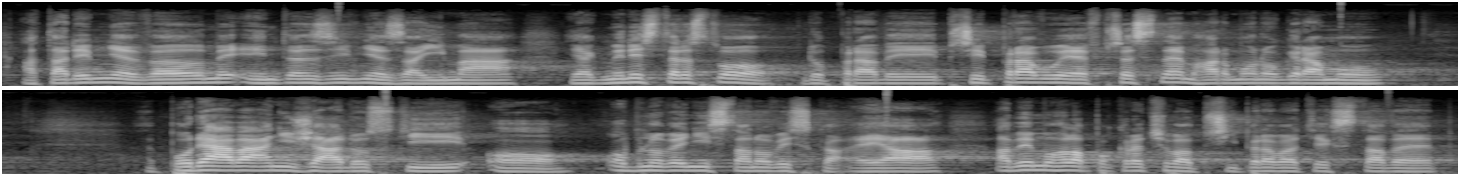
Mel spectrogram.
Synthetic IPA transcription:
ʔat̪adɪmɲɛvɛlmɪʔɪnt̪ɛnzɪvɲɛzajiːmaːjakmɪnɪst̪ɛɾst̪vo̞do̞pɾavɪpr̝̥ɪpɾavujɛfpr̝̥ɛsnɛːmɦaɾmo̞no̞ɡɾamu | po̞daːvaːɲiːʒaːdo̞sciʔoʔobno̞vɛɲiːst̪ano̞vɪskaʔɛaʔabɪmo̞ɦlapo̞kɾat͡ʃo̞vat̪̚pr̝̥iːpɾavacɛxst̪avɛp

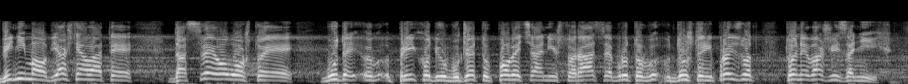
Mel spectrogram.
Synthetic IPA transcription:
ʋiːɲimao̞bjaʃɲaːʋat̪e̞ | d̪asʋe̞o̞ʋo̞ːʃt̪o̞je | bud̪epɾiːxo̞d̪iubud͡ʒe̞t̪upo̞ʋet͡ɕaːniʃt̪o̞ɾaːst̪aebɾut̪od̪ɾuʃt̪ʋeniːpɾo̞izʋo̞d̪ | t̪oːneʋaʒizaɲiːx

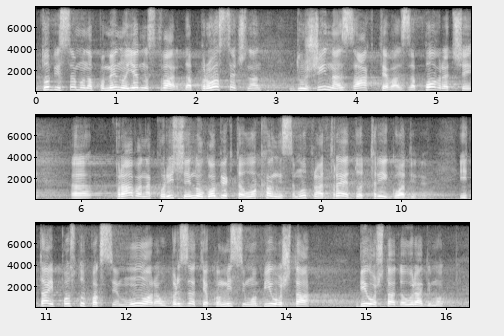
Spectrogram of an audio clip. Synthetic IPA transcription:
t̪oːbixsamo̞napo̞me̞ːnuoje̞d̪nust̪ʋaːɾd̪apɾo̞ːset͡ʃna | d̪uʒinazaːxt̪e̞ʋazapo̞ʋɾat͡ɕaj | pɾaːʋanako̞ɾiʃt͡ɕeɲed̪no̞ɡo̞bje̞kt̪aulˠo̞kaːlˠnixsamupɾemat̪ɾaje̞d̪o̞t̪ɾiːɡo̞d̪ḭnḛ | it̪aːjpo̞st̪upakse̞moːɾaubr̩zat̪iako̞mislimo̞biːlˠo̞ʃt̪a | biːlˠo̞ʃt̪ad̪auɾaːd̪imo̞

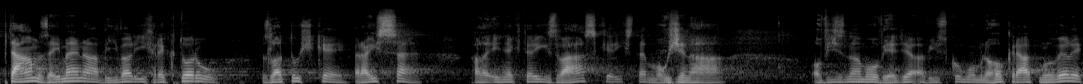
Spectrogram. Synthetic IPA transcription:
pt̪aːmzɛjmɛːnabiːvaliːxɾɛkt̪o̞ɾuː | zlat̪uʃkɪɾajsɛ | ʔalɛʔɪɲɛkt̪ɛɾiːɣzvaːskt̪ɛɾiːxst̪ɛmoʒnaː | ʔoviːznamuvjɛɟɛʔa̰viːskumumnoɦokɾaːt̪mluvɪlɪ

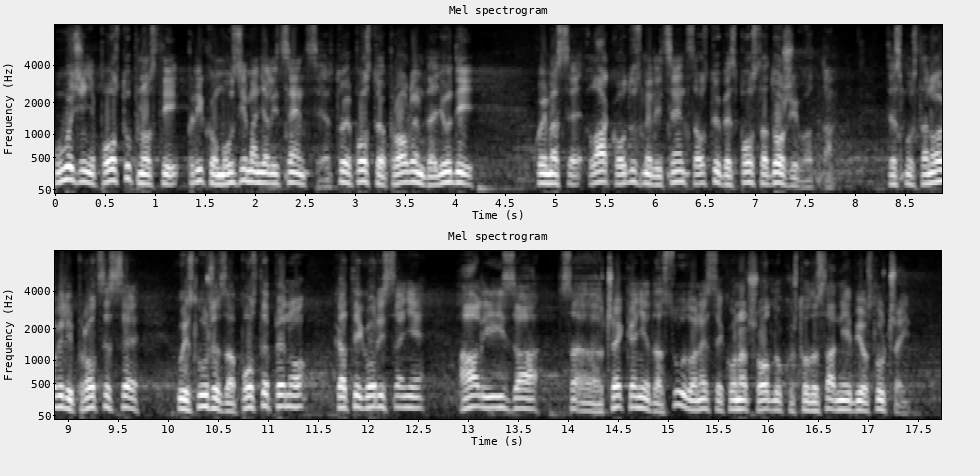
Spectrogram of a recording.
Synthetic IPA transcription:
uʋo̞d͡ʑe̞ɲe̞po̞st̪upno̞st̪ipɾiliko̞muzimaɲalit̪se̞nt̪sejeɾt̪oːjepo̞st̪aopɾo̞ːble̞md̪aʎuːd̪i | ko̞jimase̞lˠako̞od̪uzme̞lit̪se̞nt̪sao̞st̪ajube̞spo̞slˠad̪o̞ʒiʋo̞̰t̪no̰ | t̪esmo̞ust̪ano̞ʋilipɾo̞t̪se̞se̞ | ko̞jislˠuːʒezapo̞st̪e̞pe̞no̞kat̪e̞ɡo̞ɾisaɲe̞ | aliːza | st͡ʃe̞kaɲe̞d̪asuːd̪o̞ne̞se̞ko̞nat͡ʃnuo̞d̪lˠukuʃt̪o̞d̪osad̪nije̞bio̞slˠut͡ʂa̰j

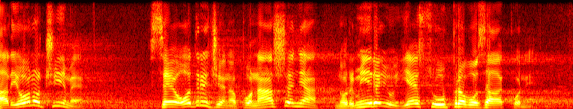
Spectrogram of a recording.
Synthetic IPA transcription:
alio̞no̞t͡ʃimḛ | sʋeo̞d̪ɾe̞d͡ʑe̞napo̞naːʃaɲa | no̞ɾmiːɾajujesuupɾaʋo̞zaːko̞nḭ

